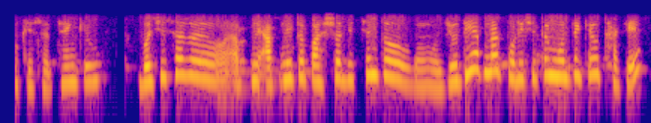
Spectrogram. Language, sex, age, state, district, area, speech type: Bengali, female, 60+, West Bengal, Purba Bardhaman, urban, conversation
